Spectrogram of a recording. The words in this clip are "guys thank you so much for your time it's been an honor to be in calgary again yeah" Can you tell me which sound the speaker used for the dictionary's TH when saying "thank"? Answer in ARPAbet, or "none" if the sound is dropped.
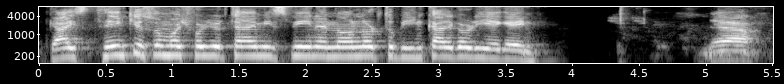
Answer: T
